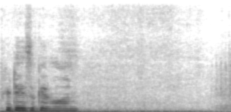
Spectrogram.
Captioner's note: car motor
